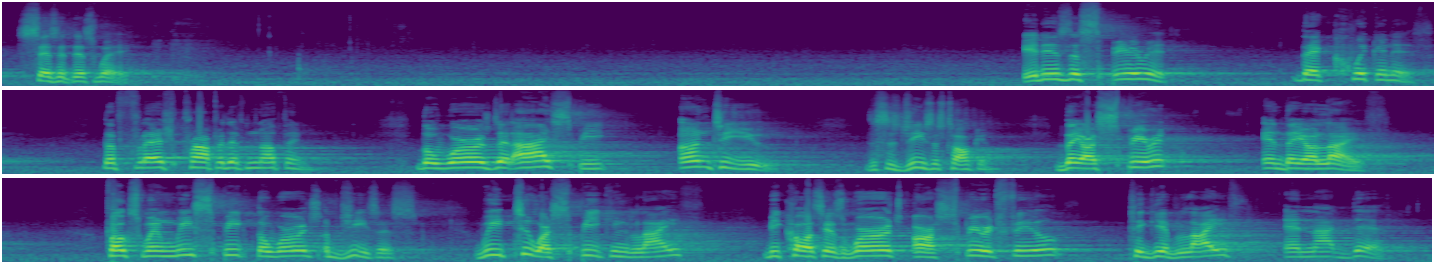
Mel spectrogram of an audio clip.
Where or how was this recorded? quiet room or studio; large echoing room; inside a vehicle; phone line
large echoing room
